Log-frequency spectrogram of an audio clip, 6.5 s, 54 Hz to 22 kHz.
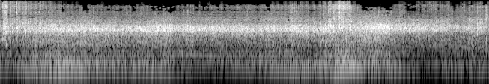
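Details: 2004 Land Rover Discovery engine running with loud, raspy, muscle-car rumble and rough pulsing edge; caused by exhaust manifold leak, fixed by replacing the exhaust manifold gasket.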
